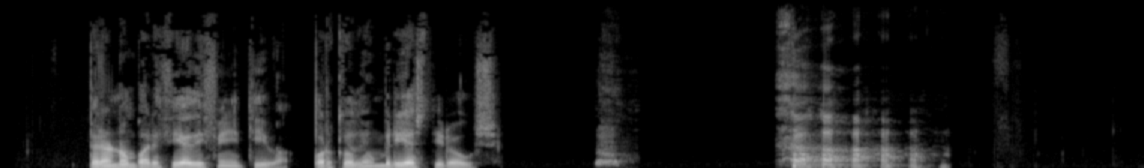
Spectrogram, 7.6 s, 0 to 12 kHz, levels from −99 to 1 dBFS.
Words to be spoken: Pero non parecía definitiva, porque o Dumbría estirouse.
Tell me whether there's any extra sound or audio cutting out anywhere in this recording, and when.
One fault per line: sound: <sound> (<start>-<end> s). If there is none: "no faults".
sound: bark (3.9-4.3 s)
sound: laugh (5.2-6.3 s)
